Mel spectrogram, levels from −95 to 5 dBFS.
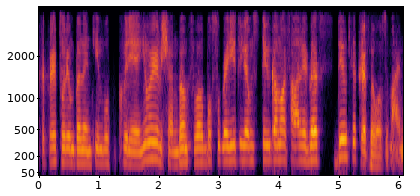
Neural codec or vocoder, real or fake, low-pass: codec, 16 kHz, 0.5 kbps, X-Codec, HuBERT features, trained on general audio; fake; 3.6 kHz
